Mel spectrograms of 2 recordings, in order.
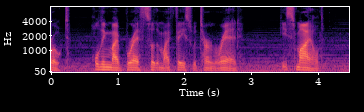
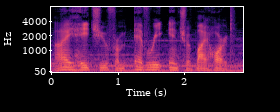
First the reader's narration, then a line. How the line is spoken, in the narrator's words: he said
